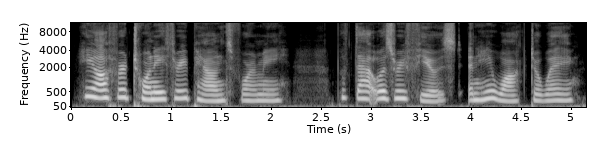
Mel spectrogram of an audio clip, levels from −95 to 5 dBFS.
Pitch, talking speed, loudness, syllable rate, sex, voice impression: 235 Hz, 175 wpm, -19 LUFS, 4.9 syllables/s, female, feminine, adult-like, tensed, slightly powerful, bright, soft, slightly halting, slightly nasal, friendly, elegant, sweet, lively, slightly sharp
